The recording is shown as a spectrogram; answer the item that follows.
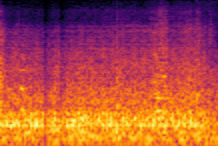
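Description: Steady mechanical din at a construction and demolition site, a dense even noise with no clear knocks standing out.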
